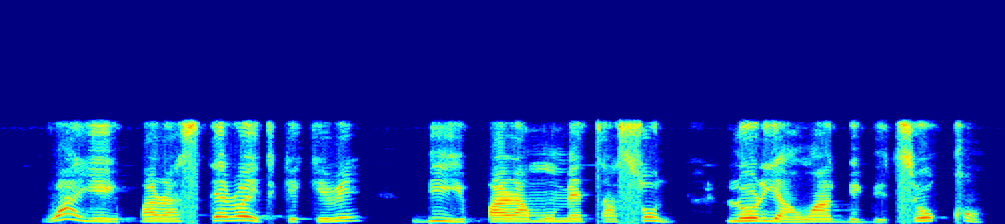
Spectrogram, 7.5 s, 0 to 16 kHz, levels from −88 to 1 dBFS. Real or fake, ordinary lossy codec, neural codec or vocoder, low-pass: real; none; none; 7.2 kHz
